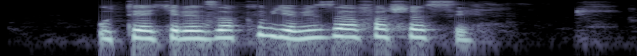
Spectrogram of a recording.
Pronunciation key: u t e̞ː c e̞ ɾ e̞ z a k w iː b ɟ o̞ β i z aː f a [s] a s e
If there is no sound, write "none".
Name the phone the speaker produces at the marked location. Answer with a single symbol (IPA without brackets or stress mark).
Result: ʃ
